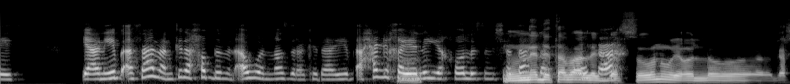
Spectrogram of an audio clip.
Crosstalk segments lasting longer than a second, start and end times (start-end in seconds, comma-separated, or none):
5.0-6.3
